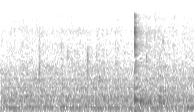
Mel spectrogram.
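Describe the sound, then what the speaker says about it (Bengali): Garlic and onion frying in a pan while cooking red amaranth greens, a quiet steady sizzle with light stirring scrapes and one sharp utensil clink near the end. "রসুনের সঙ্গে পেঁয়াজ দিচ্ছি"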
